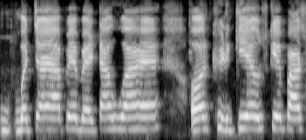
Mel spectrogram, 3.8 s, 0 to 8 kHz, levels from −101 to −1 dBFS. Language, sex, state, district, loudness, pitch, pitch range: Hindi, male, Maharashtra, Nagpur, -14 LUFS, 250 Hz, 240-255 Hz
